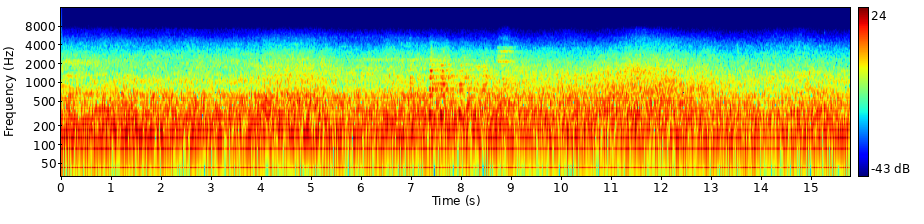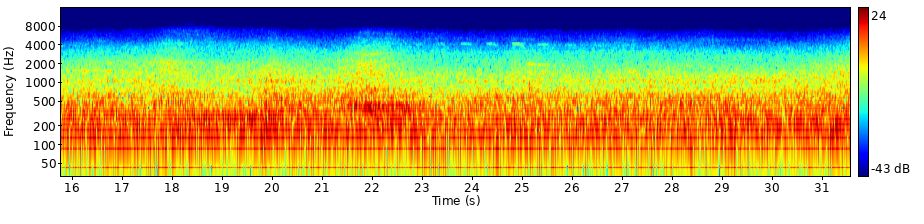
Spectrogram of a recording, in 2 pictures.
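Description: Steady motorbike and car traffic heard from a moving motorbike in city traffic: engines and road noise, with a few short horn beeps about seven to nine seconds in.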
